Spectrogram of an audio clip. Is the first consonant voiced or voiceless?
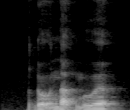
voiced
